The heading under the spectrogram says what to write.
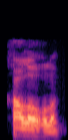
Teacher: xala oğlu birinci a düşəcək olacaq xal oğlu və yaxud da xaloğlu.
